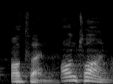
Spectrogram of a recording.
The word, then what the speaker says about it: Antoine: Back here on The Dean Show with Anthony, and proper pronunciation or proper way to say this name is Antoine.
